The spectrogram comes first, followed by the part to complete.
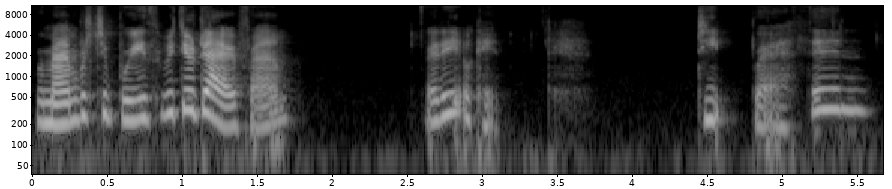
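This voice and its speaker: A woman's voice: on the high side, expressive, measured pace, creaky, exaggerated voice. A woman playing a chatty, sarcastic, easily flustered AI program in an audio drama, talking casually and stammering when rattled. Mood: flustered, urgent. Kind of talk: audio drama monologue in casual second-person address.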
